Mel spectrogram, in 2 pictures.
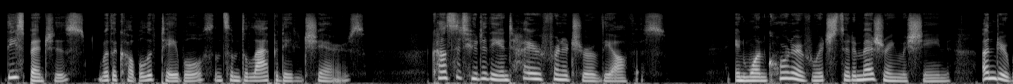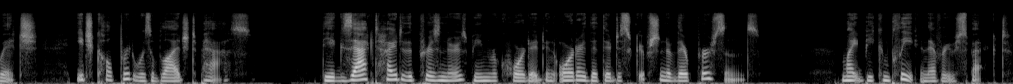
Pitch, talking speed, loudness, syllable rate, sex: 190 Hz, 170 wpm, -22 LUFS, 6.0 syllables/s, female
